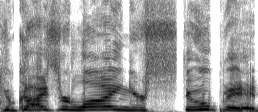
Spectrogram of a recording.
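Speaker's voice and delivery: very high, fed-up, pissed-off outburst. Retelling an innocent suspect's reply to cops: imitating an angry suspect. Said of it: "He's just pissed".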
